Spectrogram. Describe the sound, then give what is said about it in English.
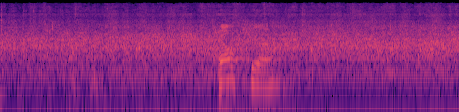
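Steady, dense applause from an audience at Gavin Newsom's State of the State speech fills the whole clip, a loud hiss of many hands clapping, with one man's voice briefly speaking over it partway through. “Stop clapping.”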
